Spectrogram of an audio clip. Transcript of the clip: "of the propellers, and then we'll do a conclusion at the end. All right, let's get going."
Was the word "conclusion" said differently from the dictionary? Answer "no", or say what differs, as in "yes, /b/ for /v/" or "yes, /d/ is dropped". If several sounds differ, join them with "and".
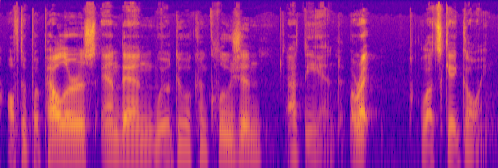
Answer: no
